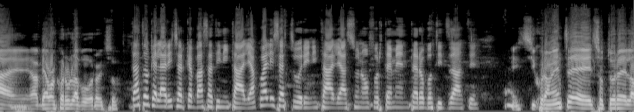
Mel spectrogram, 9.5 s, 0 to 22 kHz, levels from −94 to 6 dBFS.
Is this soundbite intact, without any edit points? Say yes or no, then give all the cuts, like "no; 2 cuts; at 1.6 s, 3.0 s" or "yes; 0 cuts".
no; 1 cut; at 1.9 s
